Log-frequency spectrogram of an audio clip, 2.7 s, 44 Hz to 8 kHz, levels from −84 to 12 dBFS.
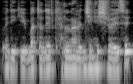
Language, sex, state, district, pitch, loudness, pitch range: Bengali, male, West Bengal, Alipurduar, 115 Hz, -15 LUFS, 110-115 Hz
